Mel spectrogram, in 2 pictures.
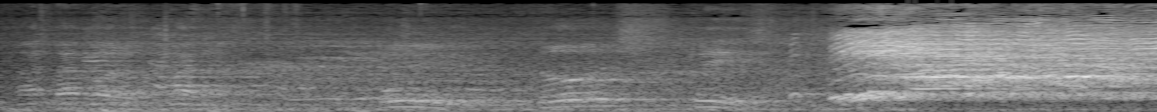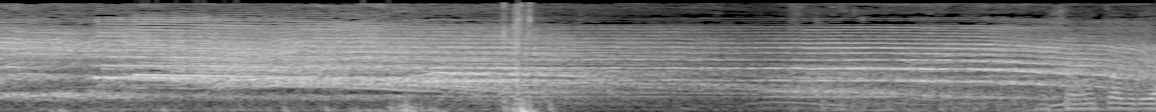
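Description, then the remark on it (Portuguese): A large group of children erupts into loud, sustained shouting in unison, an official chant, after a few seconds of quieter voices and bustle, continuing energetically until the end. “Vou cantar até três agora um grito, origin... um, um grito oficial para vocês, hein?”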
